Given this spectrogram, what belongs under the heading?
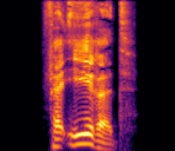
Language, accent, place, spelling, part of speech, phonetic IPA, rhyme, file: German, Germany, Berlin, verehret, verb, [fɛɐ̯ˈʔeːʁət], -eːʁət, De-verehret.ogg
- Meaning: second-person plural subjunctive I of verehren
